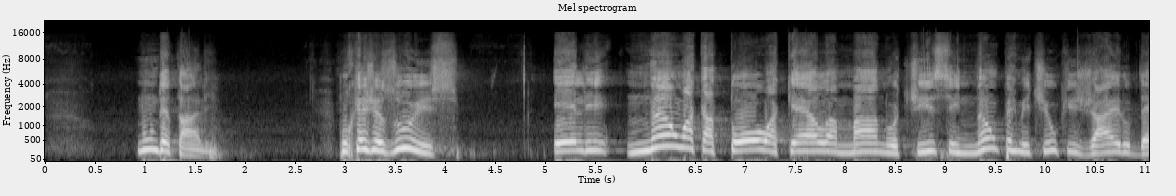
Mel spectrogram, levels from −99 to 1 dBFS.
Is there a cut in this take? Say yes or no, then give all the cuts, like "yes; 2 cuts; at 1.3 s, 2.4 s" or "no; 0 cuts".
no; 0 cuts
